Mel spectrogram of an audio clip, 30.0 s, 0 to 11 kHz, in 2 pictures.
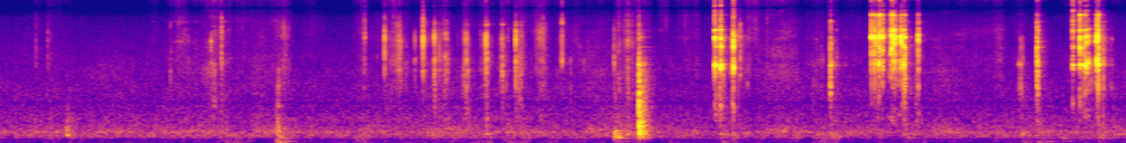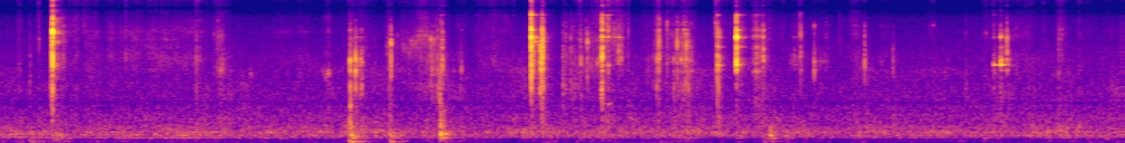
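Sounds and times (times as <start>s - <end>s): metal tools clinking: 4.8s - 7.7s, 9.6s - 10.0s, 11.1s - 12.4s, 13.6s - 14.9s, 22.1s - 25.4s, 28.3s - 28.6s.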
